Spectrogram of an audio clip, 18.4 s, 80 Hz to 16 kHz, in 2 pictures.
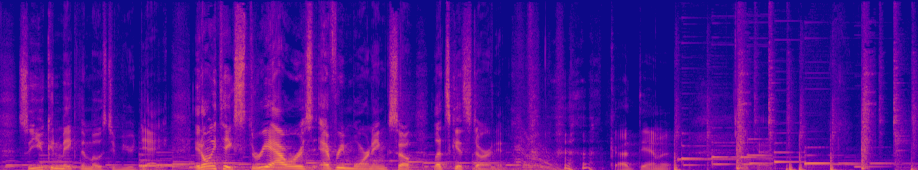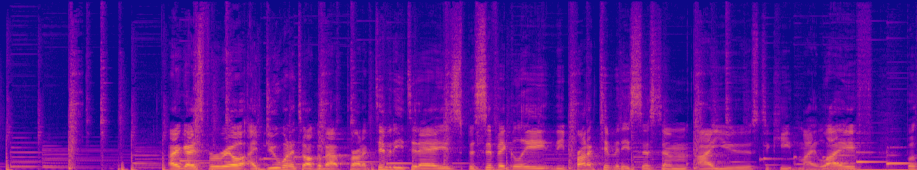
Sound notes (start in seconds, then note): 5.1 laughs; 7.2 upbeat music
